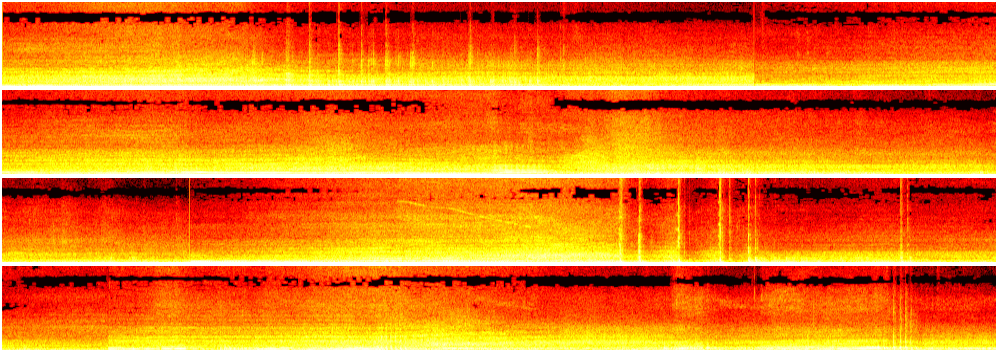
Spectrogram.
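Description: Performance car engines revving hard as cars pull away one after another, each engine note climbing and dropping back with the gear changes. A few sharp cracks come about two-thirds of the way through, and there is quick up-and-down revving near the end.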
